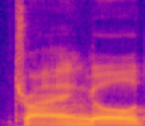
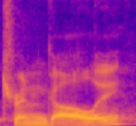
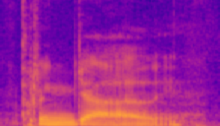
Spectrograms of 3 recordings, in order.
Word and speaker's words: Tringale: triangle trig nail trigonal you pronounce it tringali you should say it like an Italian tringali the name Cameron tringali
